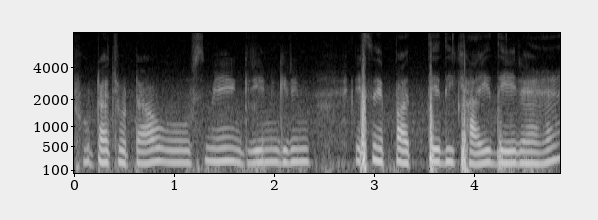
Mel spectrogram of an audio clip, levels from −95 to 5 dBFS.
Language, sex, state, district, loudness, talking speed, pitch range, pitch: Hindi, female, Bihar, Purnia, -22 LUFS, 125 wpm, 205-225 Hz, 215 Hz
